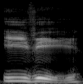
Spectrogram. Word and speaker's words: Eevee: Eevee and Eevee are pronounced Eevee, the first two letters of the word evolution.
